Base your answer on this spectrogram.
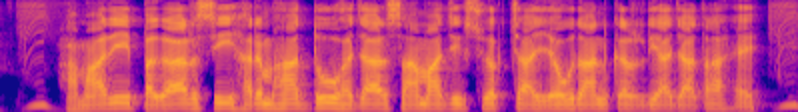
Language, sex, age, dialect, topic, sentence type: Hindi, male, 31-35, Garhwali, banking, statement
